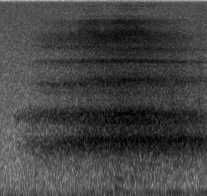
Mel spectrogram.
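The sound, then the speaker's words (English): A single deep breath, a soft airy rush that swells steadily louder and stays quiet overall, with no other sound. “taking a nice deep inhale and a nice big exhale. Another deep inhale in. And big exhale.”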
